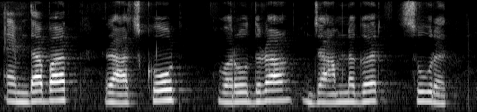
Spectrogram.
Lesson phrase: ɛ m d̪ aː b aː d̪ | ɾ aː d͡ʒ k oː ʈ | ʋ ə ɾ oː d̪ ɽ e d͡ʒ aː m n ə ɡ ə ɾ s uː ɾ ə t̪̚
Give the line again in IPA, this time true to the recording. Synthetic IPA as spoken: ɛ m d̪ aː b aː d̪ | ɾ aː d͡ʒ k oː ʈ | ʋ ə ɾ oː d̪ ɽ a d͡ʒ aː m n ə ɡ ə ɾ s uː ɾ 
